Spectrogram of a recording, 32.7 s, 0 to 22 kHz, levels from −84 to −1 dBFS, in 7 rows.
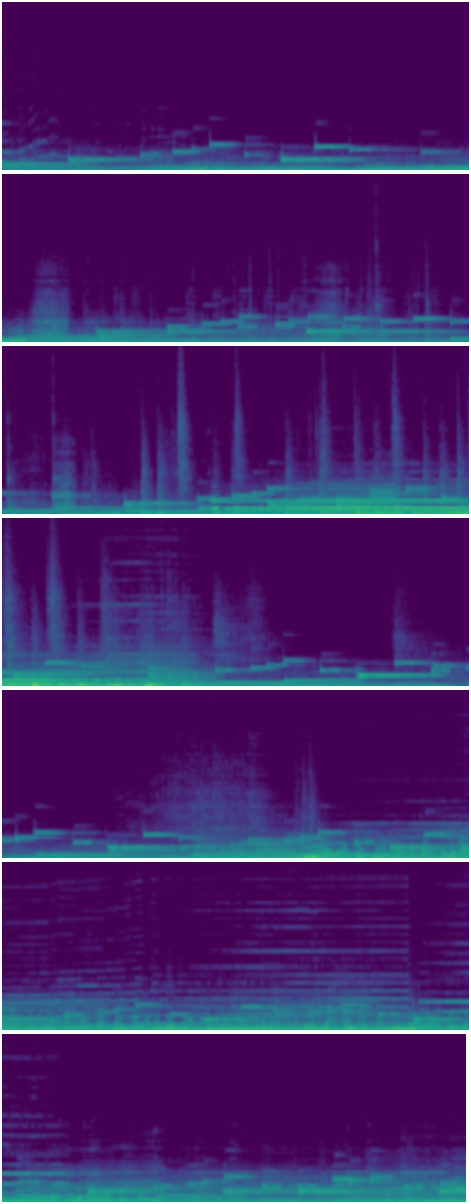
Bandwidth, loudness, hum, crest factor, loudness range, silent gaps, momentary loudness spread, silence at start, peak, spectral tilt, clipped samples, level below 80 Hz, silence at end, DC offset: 16.5 kHz; -34 LUFS; none; 24 dB; 12 LU; none; 14 LU; 0 s; -10 dBFS; -7 dB/octave; under 0.1%; -48 dBFS; 0 s; under 0.1%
